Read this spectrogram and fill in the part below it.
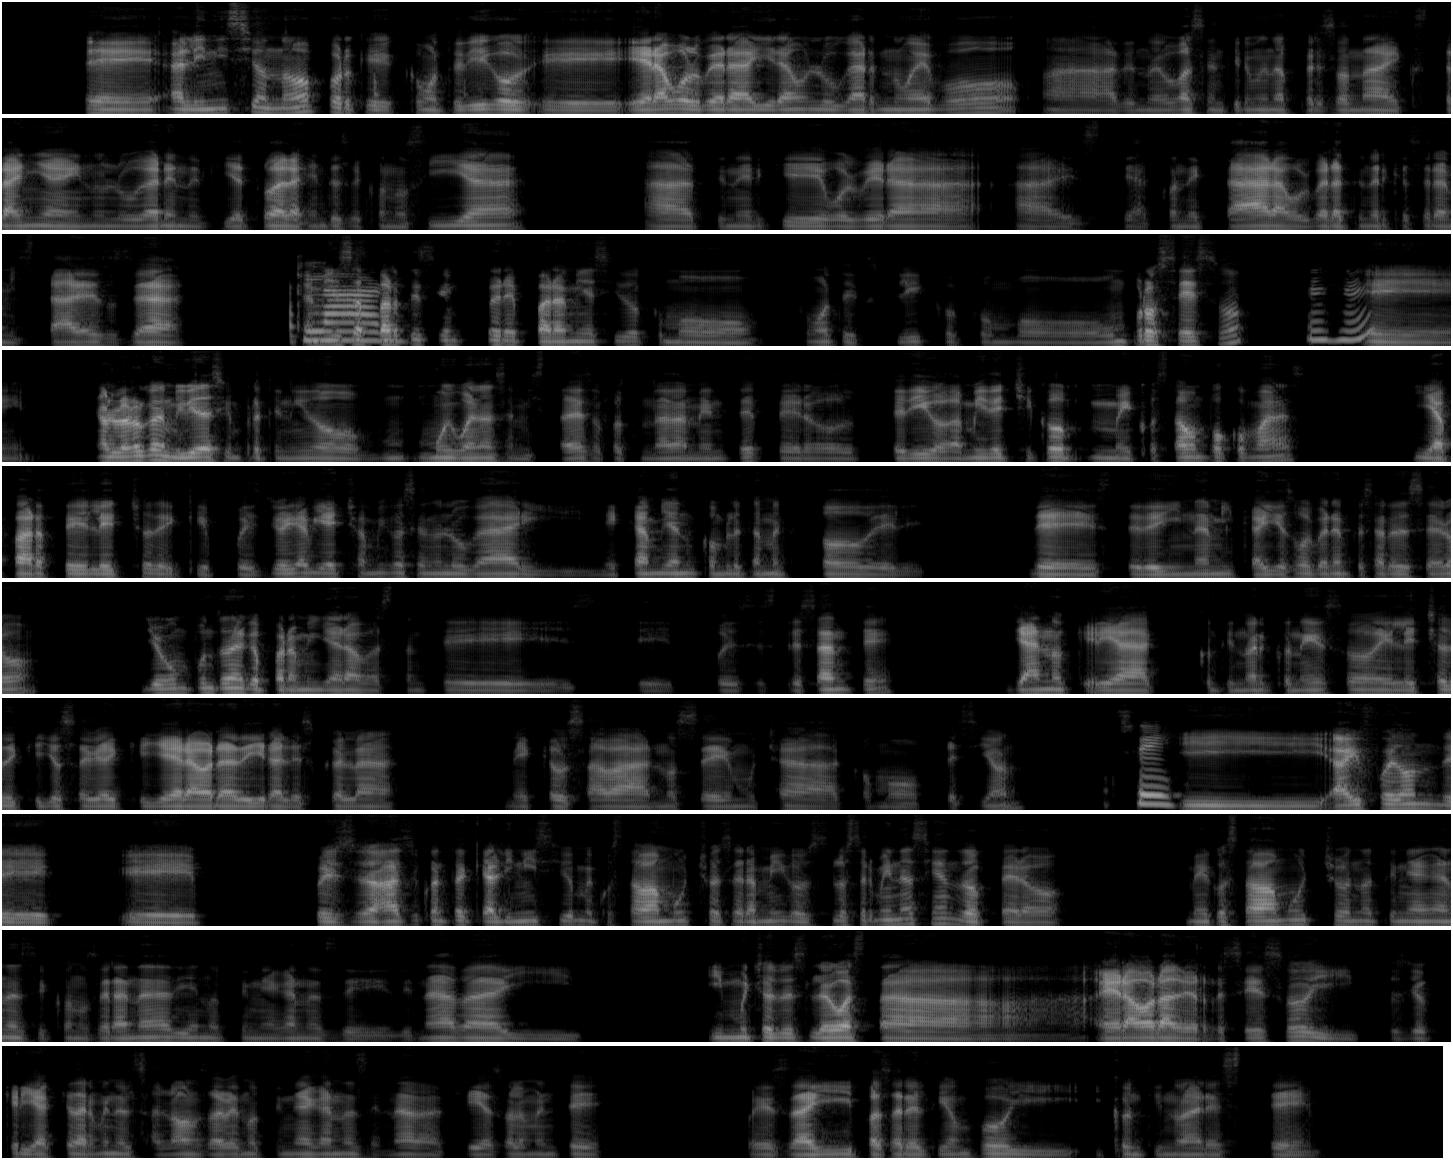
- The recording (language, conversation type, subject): Spanish, podcast, ¿Qué profesor influyó más en ti y por qué?
- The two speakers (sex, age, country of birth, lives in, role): female, 35-39, Mexico, Germany, host; male, 30-34, Mexico, Mexico, guest
- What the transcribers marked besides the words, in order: tapping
